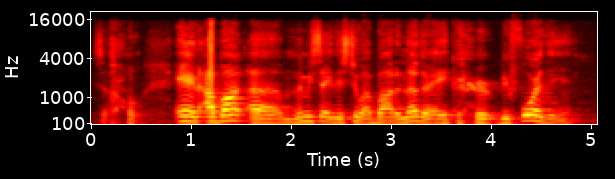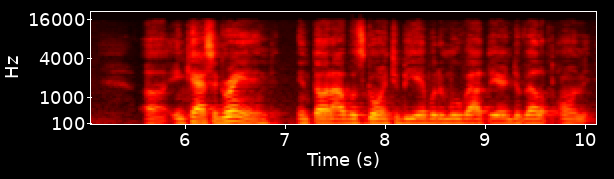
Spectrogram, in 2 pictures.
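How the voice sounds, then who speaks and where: Male, 50s, local resident giving public comment, hesitant, plain middle voice. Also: mid-range voice. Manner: halting, with many restarts. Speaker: resident addressing the council. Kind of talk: public comment at a city council meeting. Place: council chamber.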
